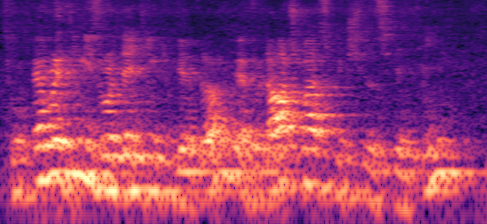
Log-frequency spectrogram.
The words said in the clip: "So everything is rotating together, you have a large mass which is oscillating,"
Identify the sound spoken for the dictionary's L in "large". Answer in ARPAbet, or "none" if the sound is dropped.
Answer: N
